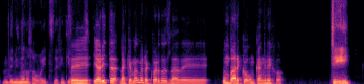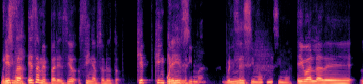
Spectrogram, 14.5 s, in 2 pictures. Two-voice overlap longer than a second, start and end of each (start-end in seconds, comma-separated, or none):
none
